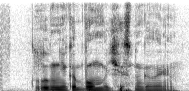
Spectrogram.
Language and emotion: Russian, neutral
